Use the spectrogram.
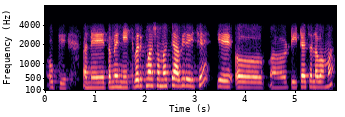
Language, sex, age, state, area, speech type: Gujarati, female, 30-45, Gujarat, urban, conversation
